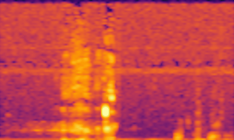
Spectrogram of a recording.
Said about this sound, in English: Oh, good slurp on a Sunday morning for a cup of tea.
